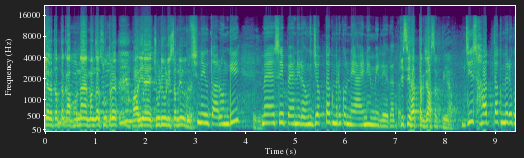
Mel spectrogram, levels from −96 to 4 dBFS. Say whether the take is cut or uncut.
uncut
